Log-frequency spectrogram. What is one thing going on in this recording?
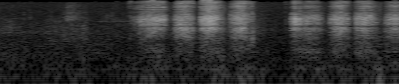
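A nail file rasps back and forth in quick strokes.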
